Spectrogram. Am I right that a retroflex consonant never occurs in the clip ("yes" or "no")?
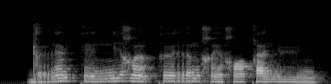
no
